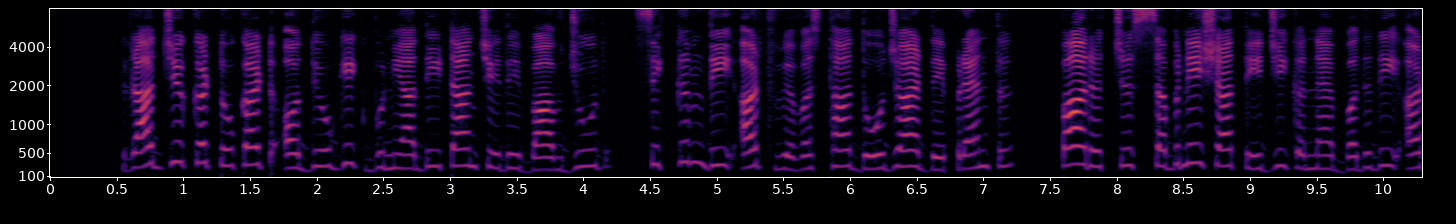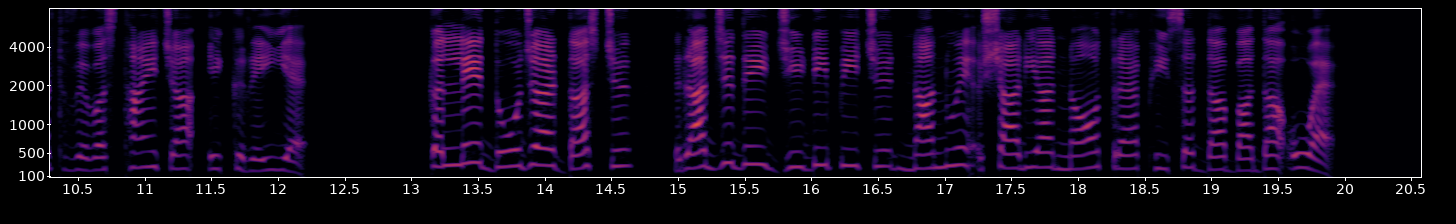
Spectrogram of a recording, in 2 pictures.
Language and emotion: Dogri, neutral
